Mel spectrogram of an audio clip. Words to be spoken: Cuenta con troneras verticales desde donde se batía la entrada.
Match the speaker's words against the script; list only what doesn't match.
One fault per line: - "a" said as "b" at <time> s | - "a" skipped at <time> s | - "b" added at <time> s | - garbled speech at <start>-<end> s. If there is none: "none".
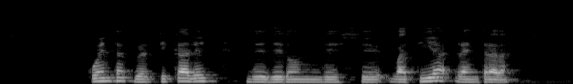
- "con troneras" skipped at 1.3 s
